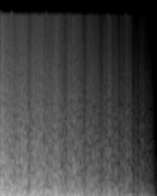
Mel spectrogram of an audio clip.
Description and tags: Simple retro video game sound effects created using the amazing, free ChipTone tool.
For this pack I selected the BOOM generator as a starting point.
I tried to stick to C as the root note. Well, maybe not so much in this one..
It's always nice to hear back from you.
What projects did you use these sounds for?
